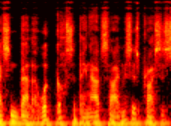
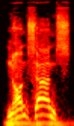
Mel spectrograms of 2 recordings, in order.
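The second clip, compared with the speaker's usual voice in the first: loud, higher dismissive shout; 9 semitones higher, 7 dB louder than usual. Acted. Trevor running with the kite, shouting back loudly. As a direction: wave off the worry loudly. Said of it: "shouted Trevor".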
